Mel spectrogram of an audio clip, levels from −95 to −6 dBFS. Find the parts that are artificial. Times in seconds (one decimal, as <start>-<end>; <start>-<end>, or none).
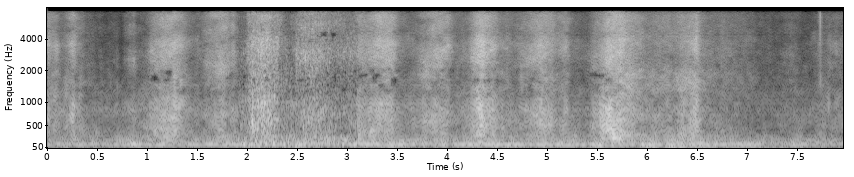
0.0-1.9; 3.1-8.0

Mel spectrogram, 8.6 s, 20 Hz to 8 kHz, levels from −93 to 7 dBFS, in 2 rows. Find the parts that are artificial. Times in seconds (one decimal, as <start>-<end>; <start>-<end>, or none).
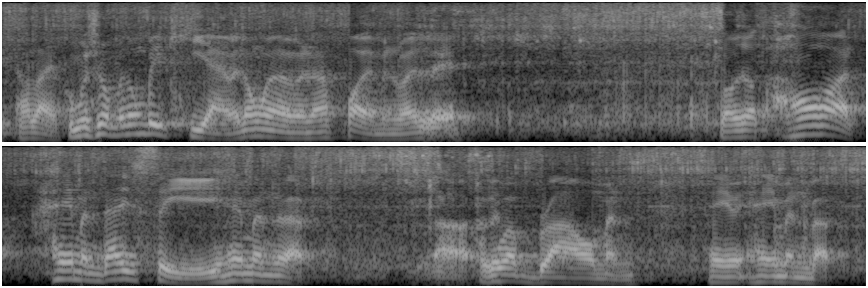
2.1-3.0; 3.4-4.1; 6.3-6.8

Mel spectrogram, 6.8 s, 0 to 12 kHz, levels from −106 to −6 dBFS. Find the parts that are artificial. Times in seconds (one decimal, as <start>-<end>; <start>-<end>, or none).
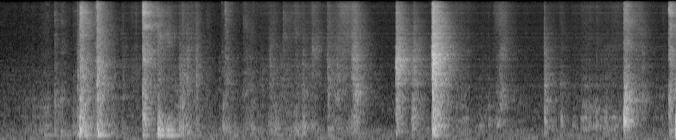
1.2-2.0; 2.6-6.8

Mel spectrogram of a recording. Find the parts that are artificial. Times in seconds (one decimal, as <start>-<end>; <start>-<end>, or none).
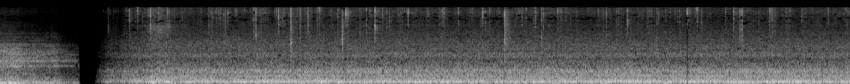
4.2-5.8

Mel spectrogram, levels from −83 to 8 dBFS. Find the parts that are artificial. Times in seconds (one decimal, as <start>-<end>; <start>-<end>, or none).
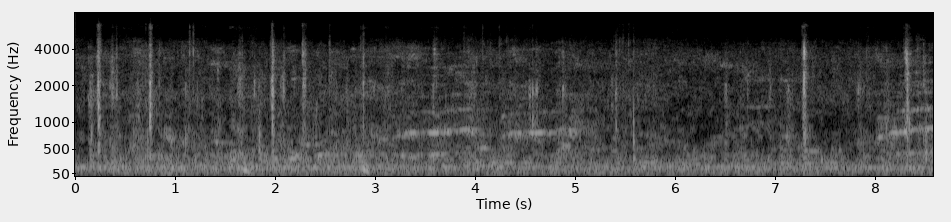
0.0-0.5; 2.8-4.5; 7.7-8.6

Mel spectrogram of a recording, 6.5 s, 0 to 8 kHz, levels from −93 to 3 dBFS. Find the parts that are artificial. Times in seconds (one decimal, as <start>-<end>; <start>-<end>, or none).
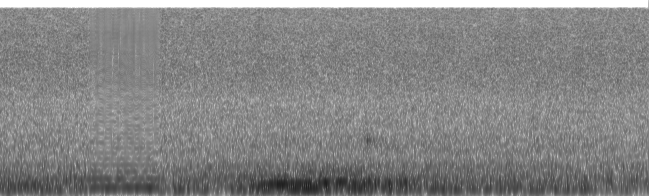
0.9-1.6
